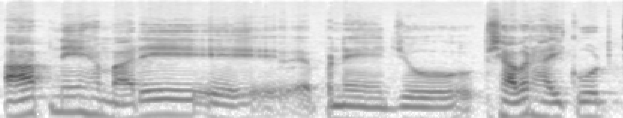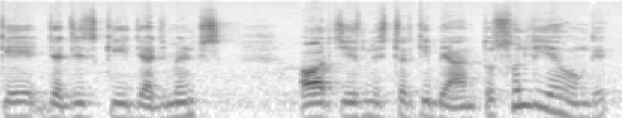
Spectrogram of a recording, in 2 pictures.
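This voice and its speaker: Animated man telling a story. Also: unhurried. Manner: tells a personal story animatedly, rising in pitch. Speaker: panelist. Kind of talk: casual political talk. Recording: faint background noise.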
